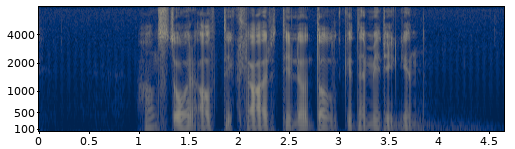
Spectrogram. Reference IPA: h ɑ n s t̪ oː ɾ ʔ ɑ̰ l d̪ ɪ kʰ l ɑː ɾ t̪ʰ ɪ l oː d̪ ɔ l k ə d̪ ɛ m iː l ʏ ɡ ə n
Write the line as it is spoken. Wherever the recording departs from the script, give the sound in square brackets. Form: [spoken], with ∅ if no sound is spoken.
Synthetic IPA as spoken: h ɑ n s t̪ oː ɾ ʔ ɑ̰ l [t̪] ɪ kʰ l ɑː ɾ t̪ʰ ɪ l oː d̪ ɔ l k ə d̪ ɛ m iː [ɾ] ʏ ɡ ə n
